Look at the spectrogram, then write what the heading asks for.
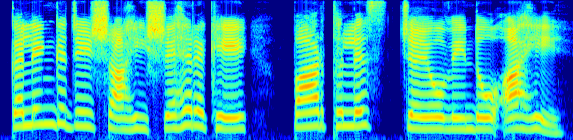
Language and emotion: Sindhi, neutral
